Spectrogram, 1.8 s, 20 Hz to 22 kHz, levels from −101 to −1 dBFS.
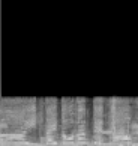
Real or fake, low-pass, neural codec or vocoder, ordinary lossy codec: real; 7.2 kHz; none; none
